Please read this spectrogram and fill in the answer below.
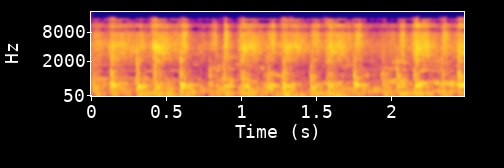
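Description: Live traditional Ghanaian percussion ensemble: gourd rattles and drums playing a fast, dense, unbroken rhythm.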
